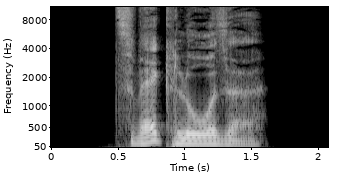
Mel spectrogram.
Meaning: inflection of zwecklos: 1. strong/mixed nominative/accusative feminine singular 2. strong nominative/accusative plural 3. weak nominative all-gender singular
- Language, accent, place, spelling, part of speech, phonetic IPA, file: German, Germany, Berlin, zwecklose, adjective, [ˈt͡svɛkˌloːzə], De-zwecklose.ogg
